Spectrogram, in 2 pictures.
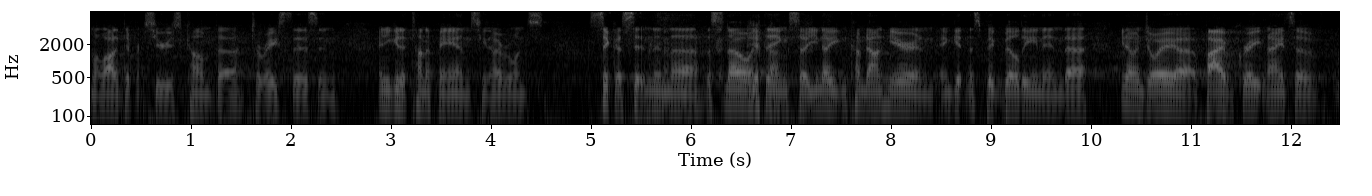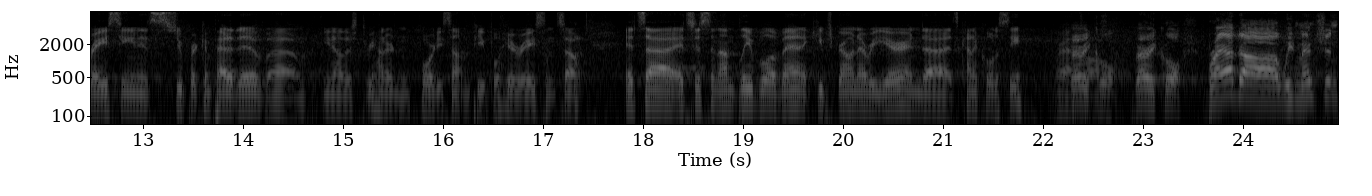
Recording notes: Live at the 2019 Chili Bowl Nationals in Tulsa, OK., talking to drivers and fans about tonight's festivities.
